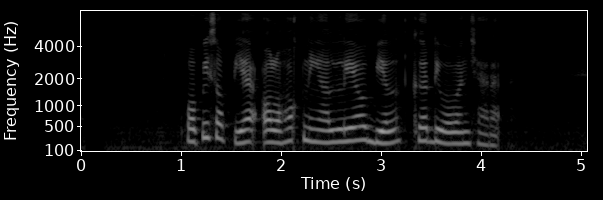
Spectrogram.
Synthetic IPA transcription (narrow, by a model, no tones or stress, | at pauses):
pɔpisɔpiaʔɔlɔɦɔk̚niŋalliɔbilkɨrdiwawaɲt͡ʃaɾa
